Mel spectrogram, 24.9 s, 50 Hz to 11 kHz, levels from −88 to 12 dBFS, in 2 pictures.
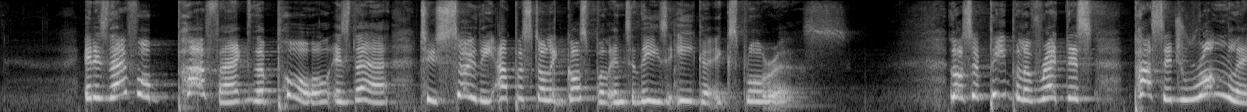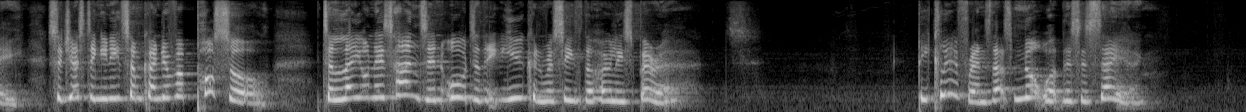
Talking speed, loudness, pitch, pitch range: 130 wpm, -16 LUFS, 340 Hz, 290-380 Hz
